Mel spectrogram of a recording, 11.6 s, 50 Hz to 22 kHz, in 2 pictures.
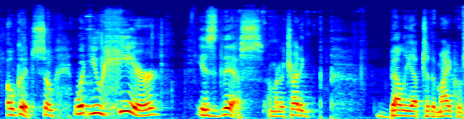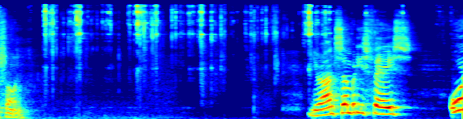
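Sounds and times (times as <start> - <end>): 
speech: 0.1 - 6.2, 9.7 - 11.5
keys jingling: 6.4 - 10.1.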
